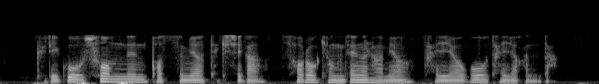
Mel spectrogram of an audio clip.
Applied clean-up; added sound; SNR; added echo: none; Rattle; 7 dB; none.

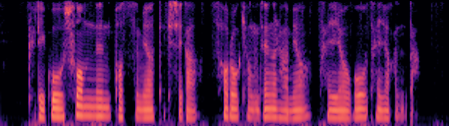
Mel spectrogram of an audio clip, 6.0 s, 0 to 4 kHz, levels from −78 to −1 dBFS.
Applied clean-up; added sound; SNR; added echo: neural separator model SepFormer WHAM!.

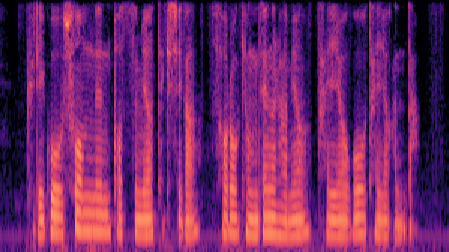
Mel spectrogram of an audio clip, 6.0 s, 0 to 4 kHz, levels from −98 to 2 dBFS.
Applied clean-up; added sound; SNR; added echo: neural separator model SepFormer DNS4.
